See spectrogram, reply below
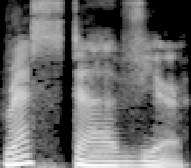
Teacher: your,我们会再弱读成一个 year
